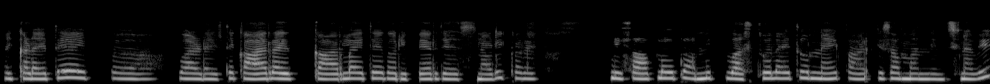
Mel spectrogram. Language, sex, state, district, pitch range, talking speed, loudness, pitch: Telugu, female, Andhra Pradesh, Anantapur, 250-275 Hz, 140 wpm, -28 LUFS, 260 Hz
